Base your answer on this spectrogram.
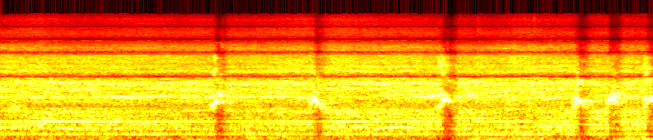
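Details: Juno, a pet dog, barking at a running vacuum cleaner and attacking it: sharp single barks every second or so, punching through the loud, steady roaring drone of the machine.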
